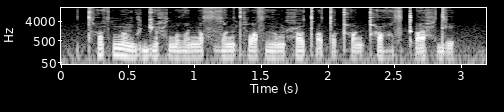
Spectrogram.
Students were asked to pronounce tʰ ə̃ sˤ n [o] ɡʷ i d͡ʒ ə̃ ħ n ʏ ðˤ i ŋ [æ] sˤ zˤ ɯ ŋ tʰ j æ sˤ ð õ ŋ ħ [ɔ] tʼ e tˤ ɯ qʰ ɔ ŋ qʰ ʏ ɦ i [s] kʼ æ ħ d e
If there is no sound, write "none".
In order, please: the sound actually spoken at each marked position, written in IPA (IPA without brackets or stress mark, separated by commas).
õ, ɛ, ɔ, sˤ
